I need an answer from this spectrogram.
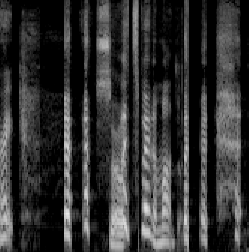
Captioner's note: laughs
